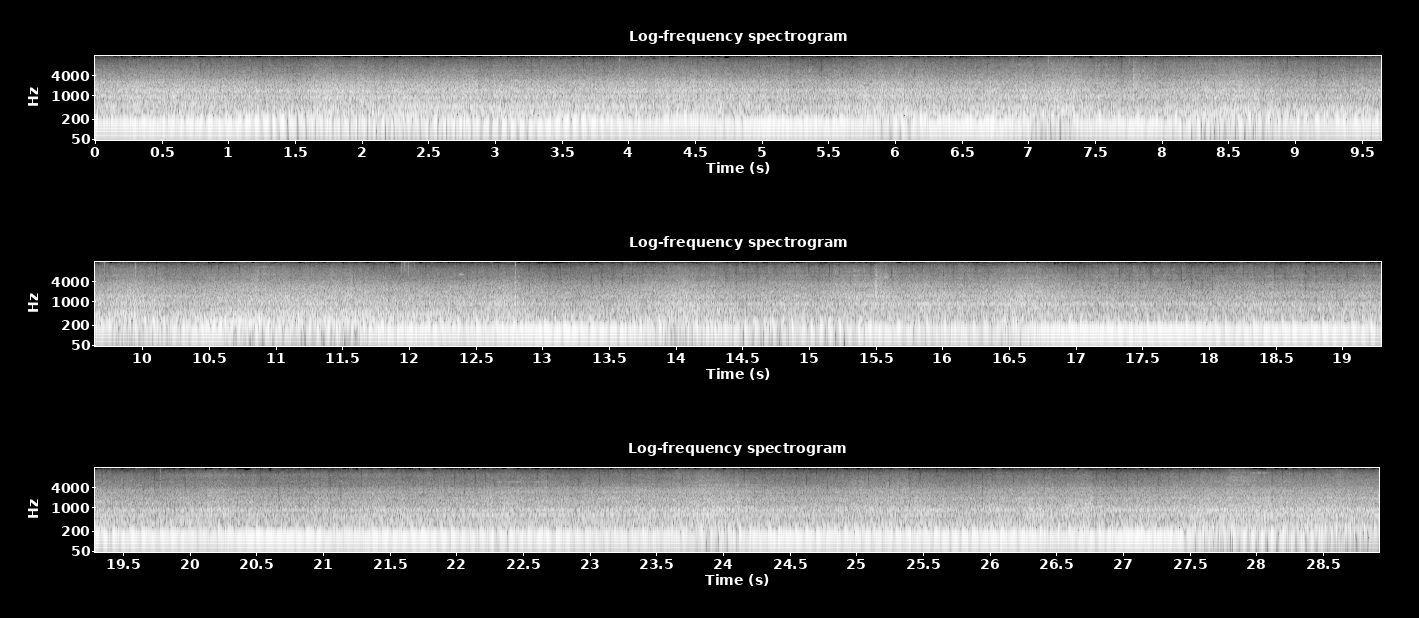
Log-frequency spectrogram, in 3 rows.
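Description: Class 55 Deltic locomotive's twin Napier Deltic two-stroke diesel engines running steadily with a deep, even hum and no change in revs.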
